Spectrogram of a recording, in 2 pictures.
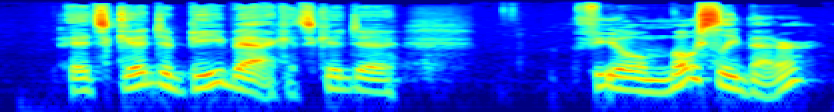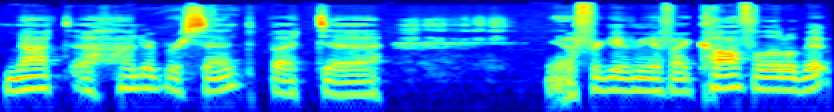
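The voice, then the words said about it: Slightly raspy voice. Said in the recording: “My voice is mostly back. It's still a little raspy”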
